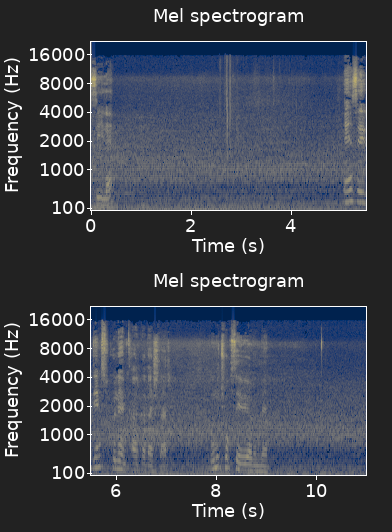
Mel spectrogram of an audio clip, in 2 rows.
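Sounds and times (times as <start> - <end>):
urban background rumble: 0.0 - 11.0.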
